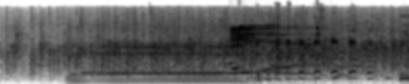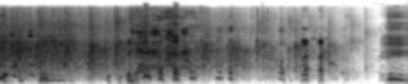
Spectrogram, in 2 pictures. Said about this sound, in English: Round of applause for the first sponsorship of Breaking Late Podcast. Do it.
